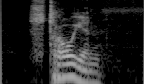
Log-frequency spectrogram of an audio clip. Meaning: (verb) 1. to strew, scatter 2. to sprinkle; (adjective) strawen, made of straw
- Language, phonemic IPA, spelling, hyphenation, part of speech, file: Dutch, /stroːi̯ə(n)/, strooien, strooi‧en, verb / adjective, Nl-strooien.ogg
